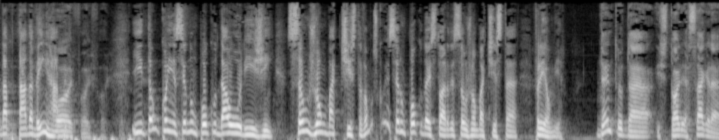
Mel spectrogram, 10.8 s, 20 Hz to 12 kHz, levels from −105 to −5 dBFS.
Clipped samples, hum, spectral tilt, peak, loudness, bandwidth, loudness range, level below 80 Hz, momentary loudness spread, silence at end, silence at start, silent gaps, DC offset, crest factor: under 0.1%; none; -5.5 dB/octave; -8 dBFS; -21 LUFS; 11.5 kHz; 4 LU; -40 dBFS; 10 LU; 0 s; 0 s; none; under 0.1%; 14 dB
